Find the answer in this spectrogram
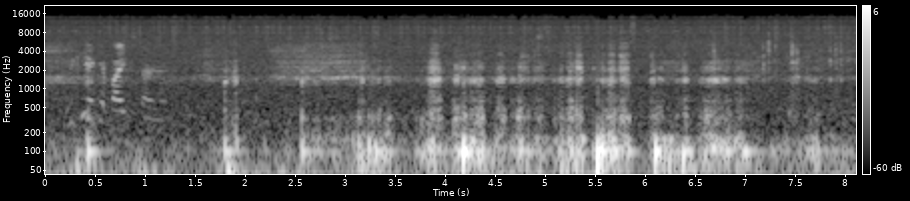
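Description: Handling noise on a body-worn camera: irregular low thumps, knocks and rustling as the wearer moves, with a brief voice about half a second in and a faint steady high tone underneath.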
